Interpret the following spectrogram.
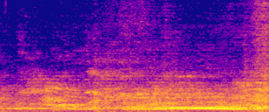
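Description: Faint, low soundtrack of a TV drama's battle scene: muffled distant shouting and ambience, growing slightly louder.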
